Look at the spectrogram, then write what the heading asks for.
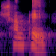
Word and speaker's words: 샴페인: 하기도 훨씬 수월하실 거예요 자 화면에 알파벳을 보시면 알파벳 chan 이게 샴 샴 이렇게 발음이 되고요 알파벳 pagne가 폐인 폐인 이렇게 발음이 되는데요 자 pagne를 영업 발음 규칙대로 읽으면 파 그 이상하게 발음되어 이렇게 영어 발음 규칙대로 발음을 했는데 이상하게 발음되면 그대로 그대로 외워 주시는 거예요 이것을 영어 발음 규칙대로 읽으시면 안 돼요 폐인 pagne은 폐인 폐 이렇게 발음 되는구나 이렇게 외워주시는 수밖에 없어요 그래서 샴페인 이렇게 편하게 발음해 주시면 되죠 자 그러면 여기서 참고로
